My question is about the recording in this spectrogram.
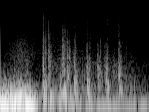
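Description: Title-animation sound effect: a loud deep boom, then a quick run of sharp clacking knocks as the animated white blocks tumble and settle into place.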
